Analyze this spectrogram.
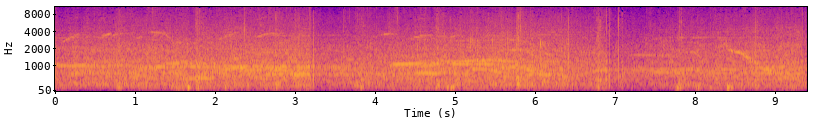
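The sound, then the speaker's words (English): Fireworks bang overhead at scattered moments over a huge, continuous crowd roar as Virginia celebrates winning the college baseball championship, the sharp pops cutting through steady cheering and shouting that fills the whole scene. “Fireworks going off overhead.”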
